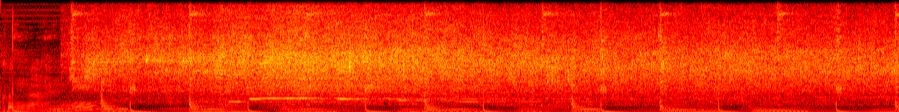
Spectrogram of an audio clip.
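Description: Masala-coated paneer cubes hitting hot oil in a kadai. The sizzling starts suddenly about a third of a second in and keeps going steadily, over background music with a steady beat.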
